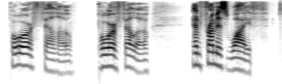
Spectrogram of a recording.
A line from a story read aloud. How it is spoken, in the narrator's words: sighed Mayhew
